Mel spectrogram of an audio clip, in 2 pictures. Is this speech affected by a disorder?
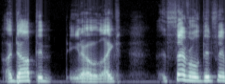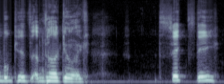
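Yes: cerebral palsy; from birth, two months premature, umbilical cord around neck, oxygen mask at birth, wheelchair user; can barely type.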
